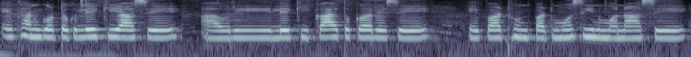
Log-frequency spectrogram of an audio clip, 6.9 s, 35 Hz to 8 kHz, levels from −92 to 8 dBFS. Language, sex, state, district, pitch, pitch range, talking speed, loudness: Halbi, female, Chhattisgarh, Bastar, 230 Hz, 225-240 Hz, 140 wpm, -22 LUFS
